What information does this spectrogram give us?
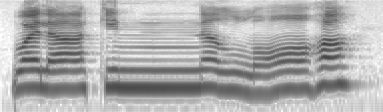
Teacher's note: لام سے پہلے زبر ہے، لام کو پر پڑھتے ہیں۔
